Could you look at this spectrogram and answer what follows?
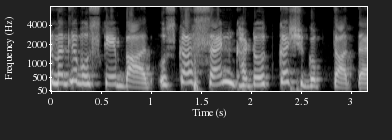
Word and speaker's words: घटोत्कच: घटोत्कचा किसका नाम हो सकता है? घटोत्कच तुम लोग महाभारत में सुने हो, पढ़े हो। महाभारत तुम लोग सारे लोग टीवी पे देखे होंगे, घटोत्कच था उसमें। ऐसे वर्ड्स का मिस अगर प्रोनाउंसिएशन गलत होता है, दिस इज नॉट गुड।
